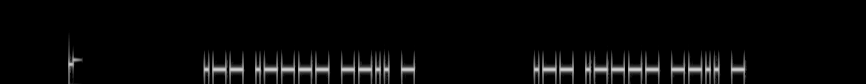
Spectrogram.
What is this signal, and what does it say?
Morse code, heard as a keyed tone, about 28 wpm, 700 Hz. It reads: W1ZT W1ZT
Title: Easy Call Signs Repeated 2x - 28wpm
